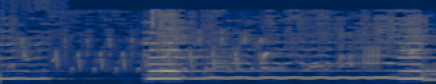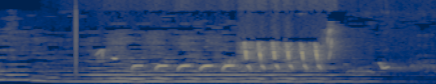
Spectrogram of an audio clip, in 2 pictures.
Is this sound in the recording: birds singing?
yes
